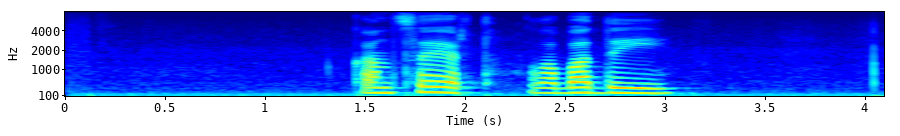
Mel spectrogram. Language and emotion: Russian, neutral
